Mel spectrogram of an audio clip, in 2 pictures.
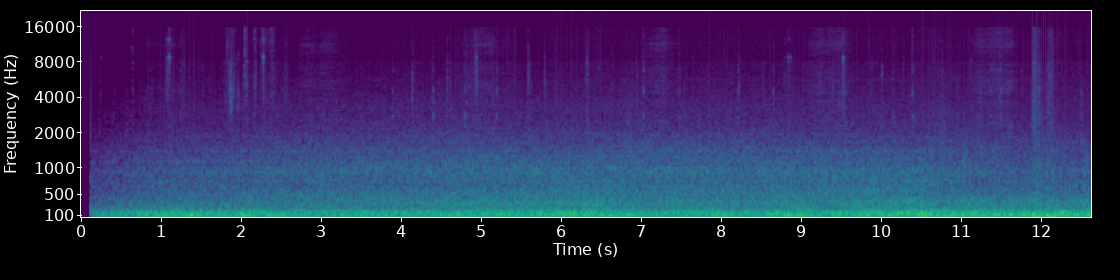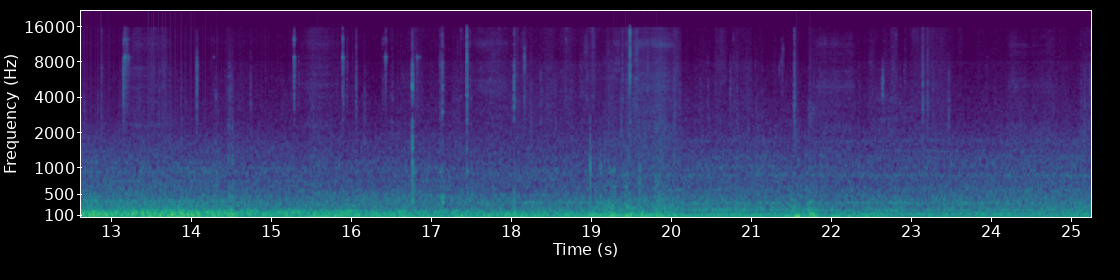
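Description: Car interior road noise while driving: a steady low rumble of tyres and engine heard from inside the cabin, with a few faint clicks and rattles.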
